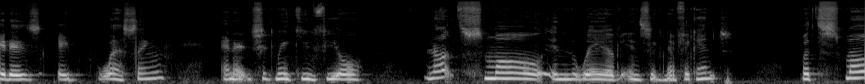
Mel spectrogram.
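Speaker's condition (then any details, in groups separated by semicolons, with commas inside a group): Cerebral palsy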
